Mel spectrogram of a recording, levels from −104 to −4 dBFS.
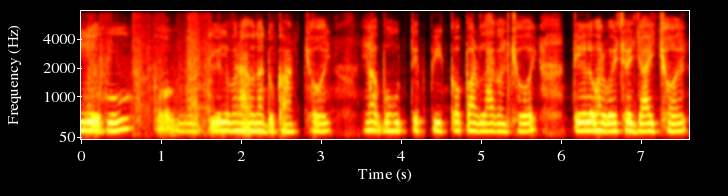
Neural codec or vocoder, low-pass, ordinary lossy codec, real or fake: codec, 16 kHz, 16 kbps, FreqCodec, smaller model; none; none; fake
